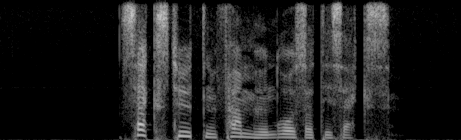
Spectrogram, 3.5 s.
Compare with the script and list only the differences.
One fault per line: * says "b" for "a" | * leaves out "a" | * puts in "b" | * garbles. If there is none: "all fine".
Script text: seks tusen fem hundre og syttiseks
all fine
